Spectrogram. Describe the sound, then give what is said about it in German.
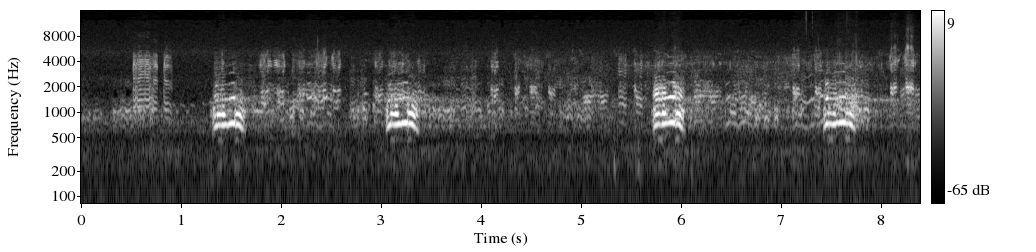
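A flock of bean geese honking at the Neolitteich, with four loud, nasal calls standing out at roughly regular intervals above a steady background of many overlapping goose calls. “die Saatgans ist der Vogel der Woche”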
